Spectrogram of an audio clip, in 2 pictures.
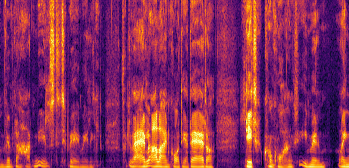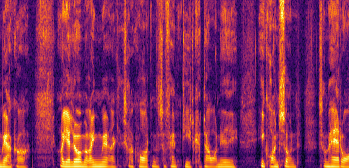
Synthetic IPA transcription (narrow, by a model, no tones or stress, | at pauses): mʋem̰d̥ɑ̈hɑ̈d̥enel̰sd̥ə̥t͡sʰe̝b̥ɛːɪmeleɡ̥ | fɒd̥e̝ʋɑ̈ælælɑɪnɡ̥ɒ̰ːd̥æɐ̰d̥ææɐd̥ɑ̈ | le̝d̥kʰɒ̽ŋkʰuʁɑ̈ŋsəimel̰m̩ | ʁeŋmæɐɡ̥ɐ | ɒ̽jɑ̈ɪlɔ̰̽ːmeʁeŋmæɐɡ̥sʁɑ̈pʰɒːd̥n̩ɒ̽sɒ̽fæn̰d̥ːie̝d̥kʰæd̥ɑ̈ʊ̰ne̝ð̞̩ˠi | iɡ̥ʁɶnsɔ̽n̰ | sɒ̽mɦæðˠedɒ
